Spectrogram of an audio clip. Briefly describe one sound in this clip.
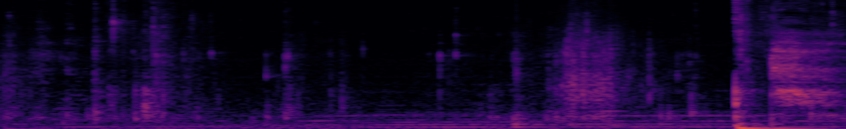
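A woman sips a drink through a straw close to a microphone.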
